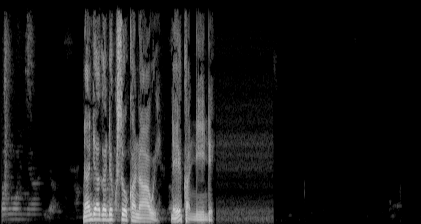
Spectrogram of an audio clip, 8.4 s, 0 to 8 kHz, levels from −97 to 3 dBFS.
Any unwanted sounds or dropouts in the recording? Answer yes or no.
no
